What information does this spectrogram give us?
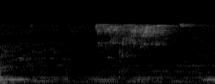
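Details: Speech-imitating common hill myna, which copies the call to prayer, coughing and calls for mum and dad: after a quiet start, one long, loud, rasping high-pitched screech that fades out.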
